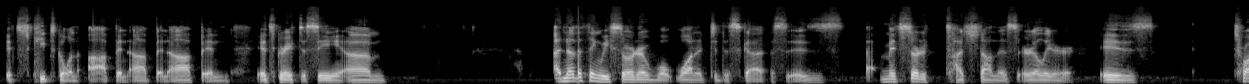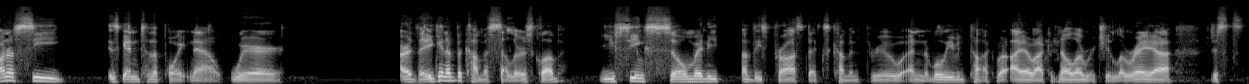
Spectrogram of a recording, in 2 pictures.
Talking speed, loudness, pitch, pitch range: 160 wpm, -18 LUFS, 110 Hz, 105-130 Hz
